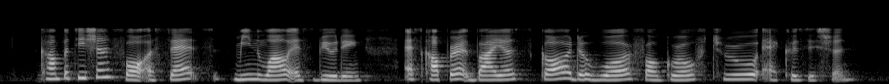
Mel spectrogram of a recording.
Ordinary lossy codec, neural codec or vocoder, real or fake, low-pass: none; none; real; 5.4 kHz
